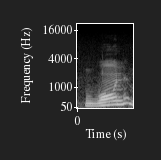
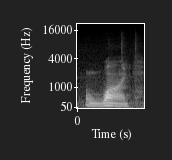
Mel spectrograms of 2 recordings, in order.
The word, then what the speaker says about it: won: Some students pronounce it won, but it is won. If we take a look at Longman and go for win, and here he says he won.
